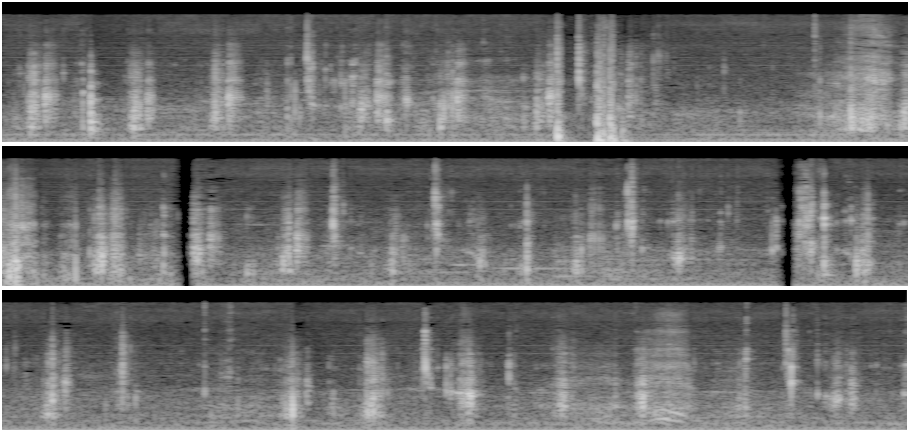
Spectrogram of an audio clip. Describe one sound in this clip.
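A fork clinks against a ceramic dish.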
